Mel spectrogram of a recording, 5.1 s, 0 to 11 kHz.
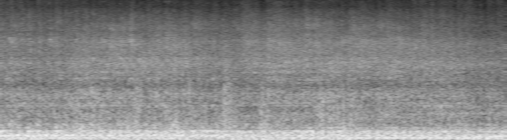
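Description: The 1968 Chevelle's supercharged, stroked 454 big-block V8 (just over 500 cubic inches, 6-71 blower) idling steadily, heard from behind the car at its exhaust.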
